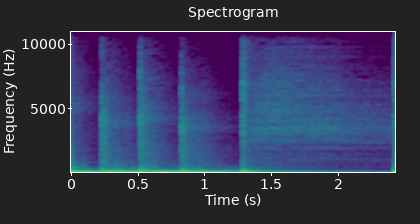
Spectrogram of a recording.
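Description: Sampled acoustic drum hits from a wet drum kit, recorded in a big room with room mics and reverb, triggered one after another: a deep drum hit whose low boom rings on, a few quicker strikes, then a cymbal crash about 1.3 seconds in, each trailing a long reverb tail.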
